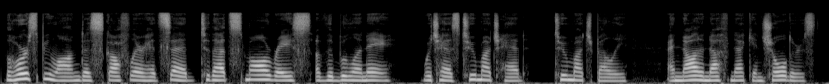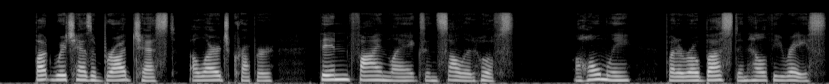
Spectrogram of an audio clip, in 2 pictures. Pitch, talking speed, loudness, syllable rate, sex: 190 Hz, 180 wpm, -20 LUFS, 5.0 syllables/s, female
